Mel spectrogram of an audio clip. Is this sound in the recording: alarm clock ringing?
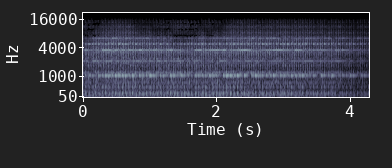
yes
